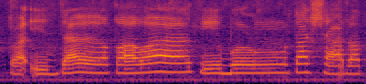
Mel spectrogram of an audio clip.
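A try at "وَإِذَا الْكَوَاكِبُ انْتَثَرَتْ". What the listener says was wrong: Bukan sya itu. Sa. Wa idzal kawakibu tasarat.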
